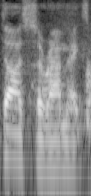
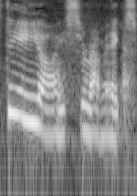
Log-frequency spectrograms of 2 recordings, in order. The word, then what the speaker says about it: DI Ceramics: can hide behind now I've always said D Ceramics but how exactly have you pronounced yourself it's Dei Ceramics because it's my initials yeah okay no cu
